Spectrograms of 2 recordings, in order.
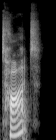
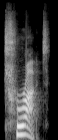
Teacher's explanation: So a child is actually hearing a regular T versus what's called a retroflex T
